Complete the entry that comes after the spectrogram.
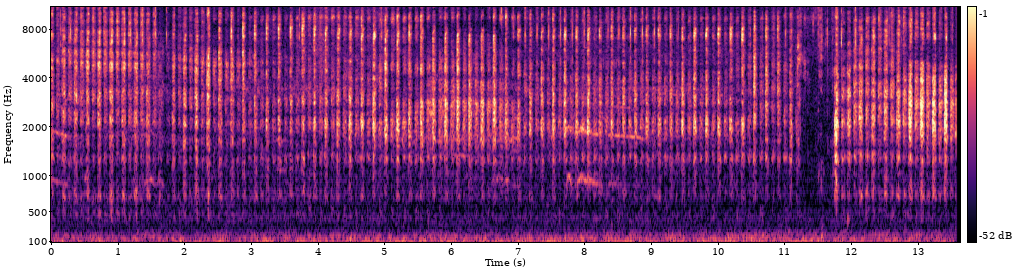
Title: Dogs gasping for breath when arriving at the first spot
